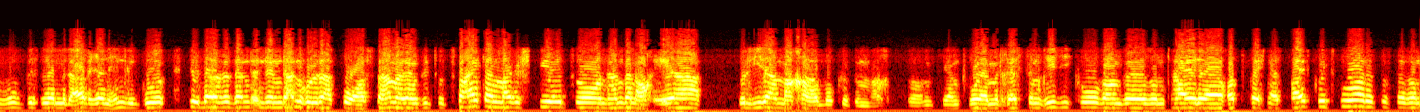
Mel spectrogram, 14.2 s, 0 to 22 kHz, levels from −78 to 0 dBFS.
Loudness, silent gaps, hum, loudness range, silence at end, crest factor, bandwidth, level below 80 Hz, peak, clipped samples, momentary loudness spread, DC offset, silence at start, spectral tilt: -8 LUFS; none; none; 3 LU; 0 s; 8 dB; 8 kHz; -38 dBFS; 0 dBFS; 0.3%; 8 LU; under 0.1%; 0 s; -5.5 dB/octave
